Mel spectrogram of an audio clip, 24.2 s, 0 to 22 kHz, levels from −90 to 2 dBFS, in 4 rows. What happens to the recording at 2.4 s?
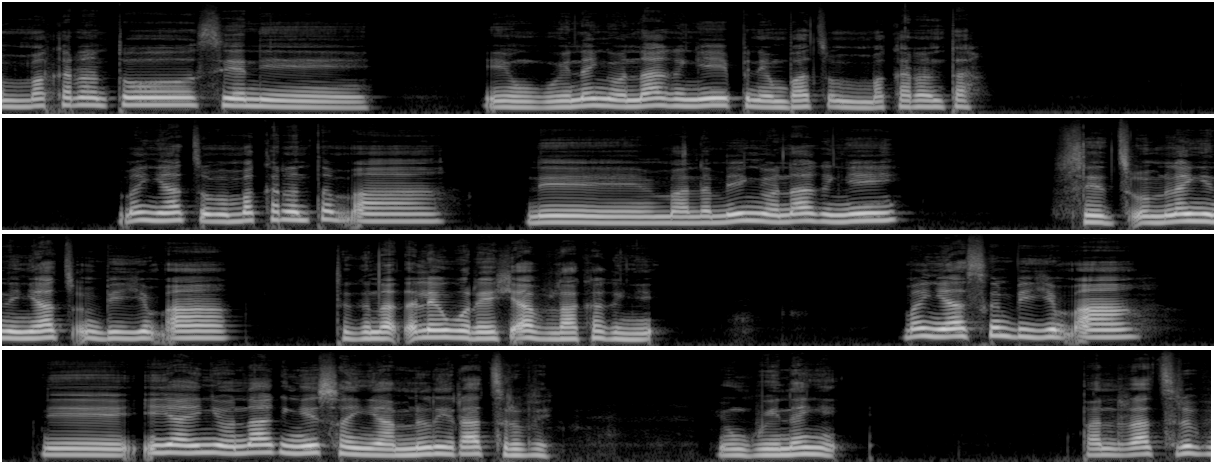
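Nothing goes wrong at 2.4 s; the speech runs on intact through that moment with no dropout, click or other technical fault.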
